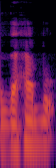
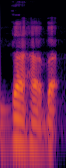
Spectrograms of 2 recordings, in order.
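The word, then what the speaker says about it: ذهب: Nah, zahaba ini fi'il madi ya, kata kerja lampau. Dia fathah terus fathah semua. Jadi enggak dibaca dahahabu tapi dahazahaba. Ya.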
